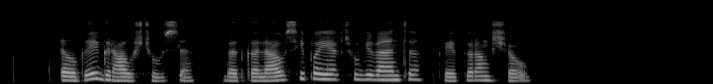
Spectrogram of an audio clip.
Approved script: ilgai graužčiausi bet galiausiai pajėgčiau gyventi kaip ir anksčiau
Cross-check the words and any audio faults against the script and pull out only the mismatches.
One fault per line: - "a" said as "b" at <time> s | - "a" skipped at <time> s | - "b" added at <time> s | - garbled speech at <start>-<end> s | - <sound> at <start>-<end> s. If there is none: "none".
none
